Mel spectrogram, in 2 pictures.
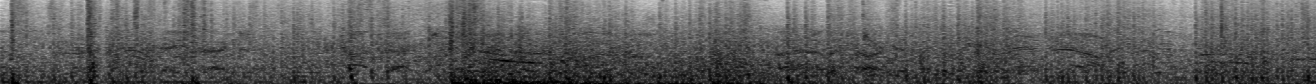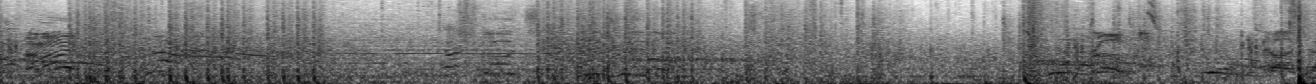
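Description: Gunfire crackles in rapid bursts nearby.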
